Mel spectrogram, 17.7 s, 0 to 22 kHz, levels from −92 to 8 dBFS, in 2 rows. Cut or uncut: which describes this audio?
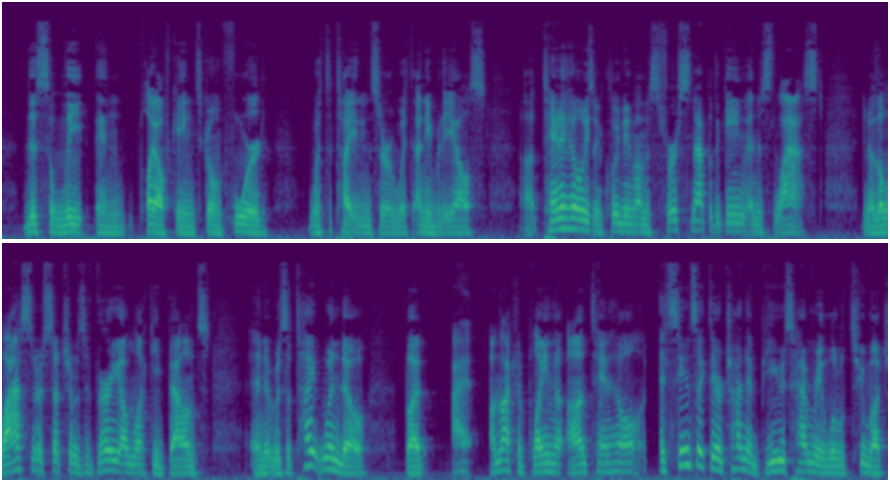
cut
